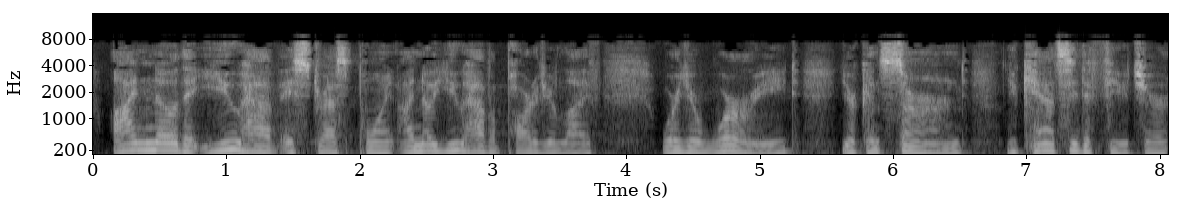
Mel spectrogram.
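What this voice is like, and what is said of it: New Jersey American accent. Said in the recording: “You can tell by my accent, I didn't grow up in South Carolina. I grew up in central New Jersey.”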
